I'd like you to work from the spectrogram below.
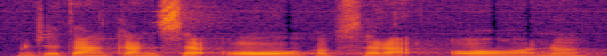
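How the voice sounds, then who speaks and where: A man's voice: mid-range voice, completely flat delivery, brisk, a little mellow. A man teaching English vocabulary as a language teacher, who repeats each word several times. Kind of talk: vocabulary lesson. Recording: long hall reverb.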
